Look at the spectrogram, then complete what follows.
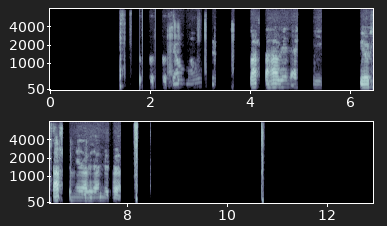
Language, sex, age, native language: Icelandic, male, 60-69, Icelandic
